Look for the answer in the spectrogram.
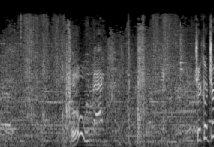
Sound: bag rustling

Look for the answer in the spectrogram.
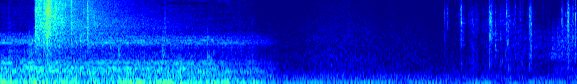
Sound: electrical wires zapping

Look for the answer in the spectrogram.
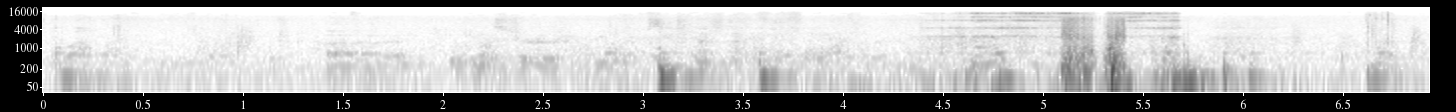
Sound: audience chuckles

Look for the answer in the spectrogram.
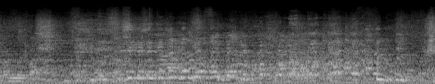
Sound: laughter

